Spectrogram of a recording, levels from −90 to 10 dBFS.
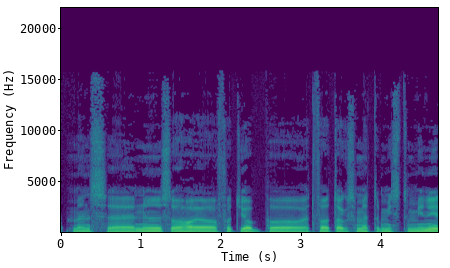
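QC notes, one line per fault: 2.31–2.37 s, phantom power thump: a deep low-frequency thump peaking at about -15 dBFS and dying away within 12 ms. A supply was switched on or off on a live input, and the sudden voltage step passed through the coupling capacitors into the speech signal.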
